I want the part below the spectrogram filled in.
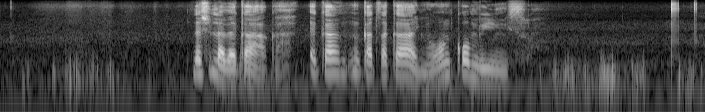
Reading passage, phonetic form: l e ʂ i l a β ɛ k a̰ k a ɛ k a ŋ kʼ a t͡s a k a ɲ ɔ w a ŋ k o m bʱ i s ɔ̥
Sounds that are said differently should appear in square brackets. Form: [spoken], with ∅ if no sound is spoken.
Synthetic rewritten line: l e ʂ i l a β ɛ k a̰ k a ɛ k a ŋ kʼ a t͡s a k a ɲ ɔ w a ŋ k o m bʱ [iː] s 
